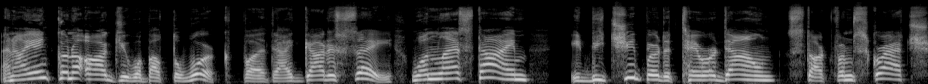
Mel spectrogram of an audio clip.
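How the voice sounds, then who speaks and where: A woman uses a put-on character voice at medium pitch and a fairly slow pace. Her loudness stays very even, and the recording is very clean with a silent background. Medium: read story. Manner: blunt, working-class.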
